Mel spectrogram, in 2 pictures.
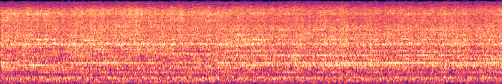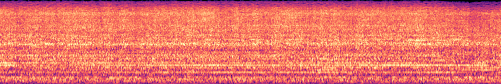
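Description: Forced-air 'rocket' (torpedo) space heater running: a steady, noisy rush of fan and burner with faint steady tones through it.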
